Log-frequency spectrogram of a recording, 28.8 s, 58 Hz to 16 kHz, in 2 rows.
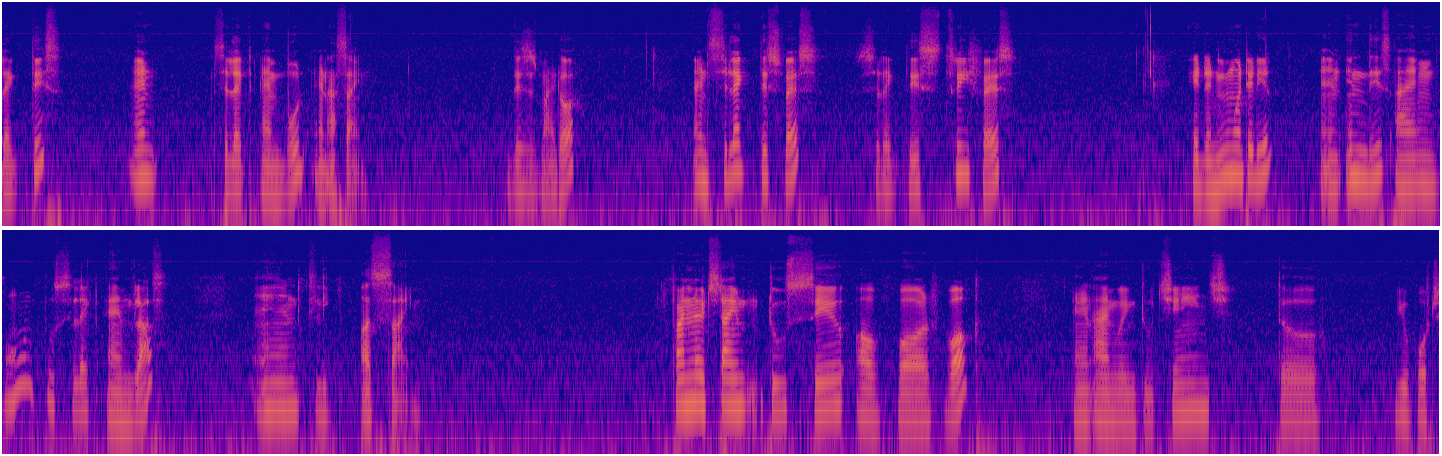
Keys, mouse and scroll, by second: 2.2-5.0 drag, 7.0 middle click, 9.2-11.8 right drag, 10.7-13.0 middle drag, 12.0-15.2 drag, 18.0 click, 18.8-20.0 middle drag, 20.3 Tab, 22.2 ctrl+s, 26.2-28.0 drag.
